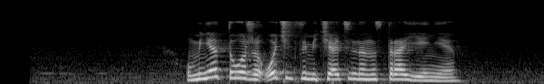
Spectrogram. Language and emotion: Russian, positive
